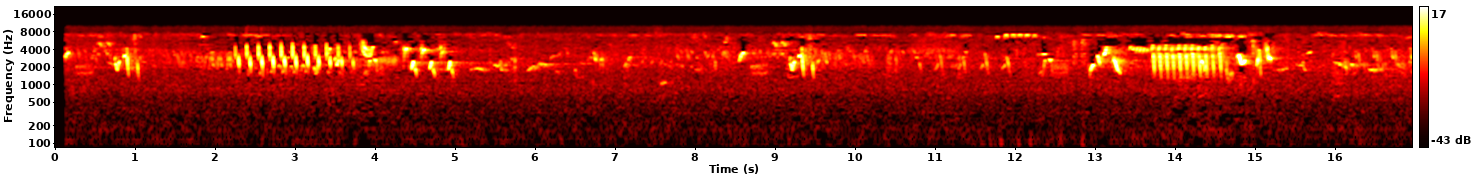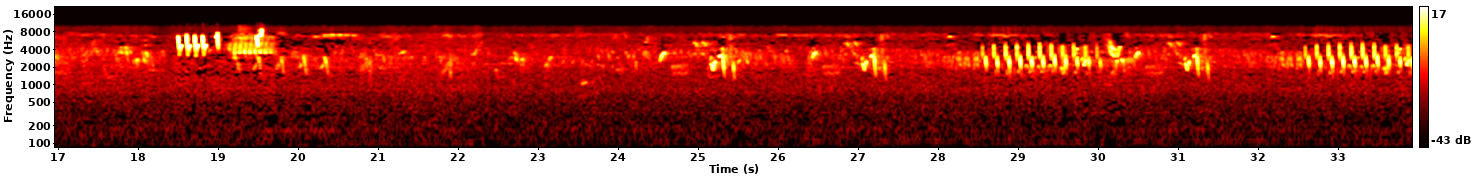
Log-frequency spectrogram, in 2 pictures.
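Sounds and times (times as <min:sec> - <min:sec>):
birds chirping and trilling: 0:00.2 - 0:33.9
steady faint hiss: 0:00.2 - 0:33.9.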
